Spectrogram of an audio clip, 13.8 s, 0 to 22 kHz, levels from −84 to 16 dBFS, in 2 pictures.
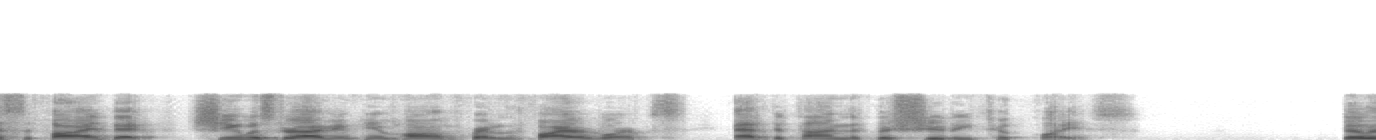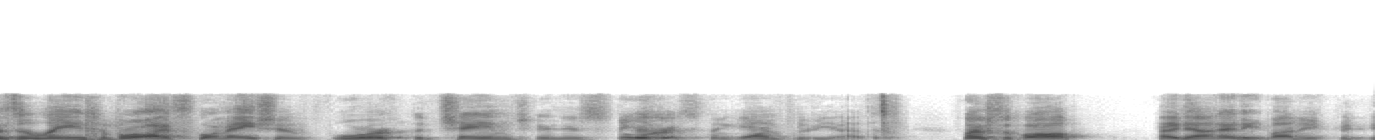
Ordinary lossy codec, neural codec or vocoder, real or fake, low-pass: MP3, 64 kbps; codec, 16 kHz, 1 kbps, FunCodec, trained on Chinese and English, 50 frames a second; fake; 7.2 kHz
